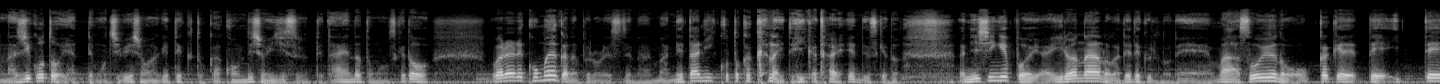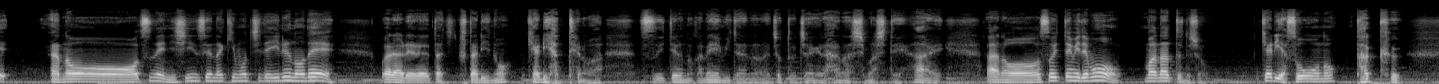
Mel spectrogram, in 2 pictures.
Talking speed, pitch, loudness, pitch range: 450 characters per minute, 105 Hz, -19 LUFS, 95-125 Hz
